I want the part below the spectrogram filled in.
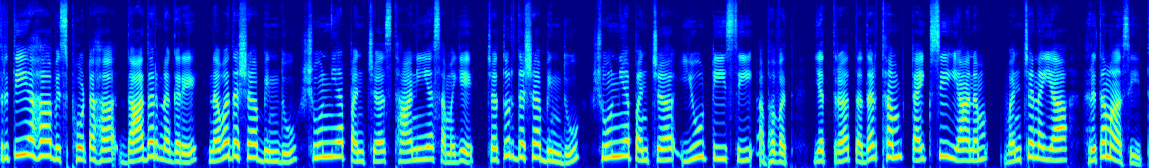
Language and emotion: Sanskrit, neutral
